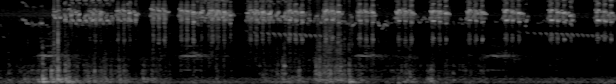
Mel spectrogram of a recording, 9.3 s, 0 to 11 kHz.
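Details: A Common Myna parent at a nest with day-8 nestlings gives harsh, raspy, hissing bursts about every second, with a few thin whistles between them, apparently calling its mate out of the nest to fight nest bugs.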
